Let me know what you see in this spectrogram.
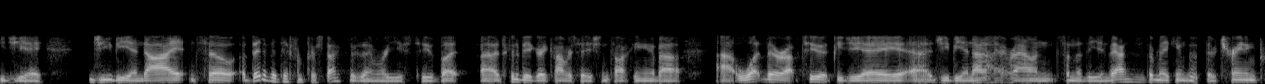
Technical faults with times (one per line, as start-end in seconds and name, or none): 0.00-12.66 G.729 codec
9.77-10.23 VoIP packet loss concealed by the speech codec
11.91-11.99 VoIP packet loss concealed by the speech codec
